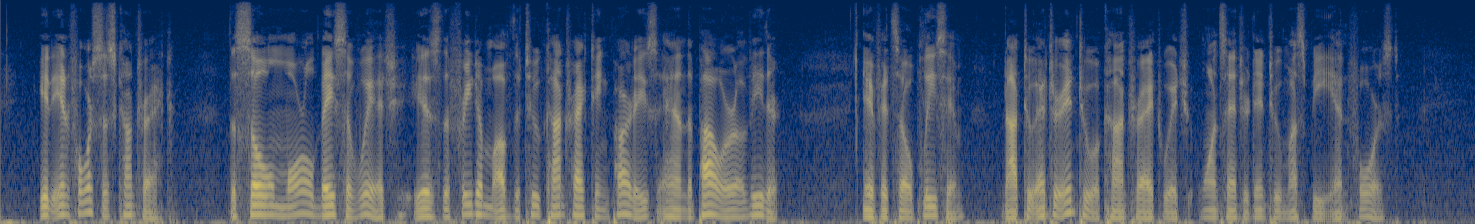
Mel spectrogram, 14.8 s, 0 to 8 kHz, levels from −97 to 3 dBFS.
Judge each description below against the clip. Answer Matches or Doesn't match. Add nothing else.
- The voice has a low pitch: Matches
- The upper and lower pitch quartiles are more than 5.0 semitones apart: Matches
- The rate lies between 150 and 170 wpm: Matches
